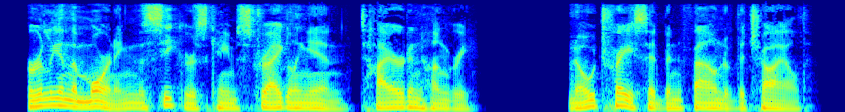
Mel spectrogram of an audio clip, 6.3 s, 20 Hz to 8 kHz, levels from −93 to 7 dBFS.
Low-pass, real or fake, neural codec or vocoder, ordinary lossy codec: 7.2 kHz; real; none; AAC, 32 kbps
